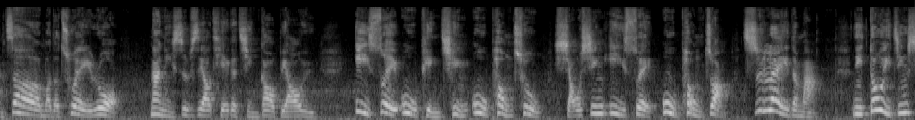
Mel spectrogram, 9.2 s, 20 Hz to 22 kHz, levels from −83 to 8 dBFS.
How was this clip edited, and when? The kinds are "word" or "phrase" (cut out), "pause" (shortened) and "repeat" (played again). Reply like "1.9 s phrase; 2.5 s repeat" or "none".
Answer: 5.5 s pause; 7.4 s pause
